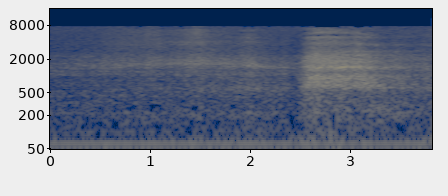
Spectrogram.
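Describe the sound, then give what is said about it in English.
Breathy airflow as two people breathe heavily after a passionate kiss, with one stronger, heavier exhale standing out near the end over a steady low hum; no one speaks. “And before I pull away, and I'm both breathing heavily, and I look at you, and I say, do you want to take this to the bed?”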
